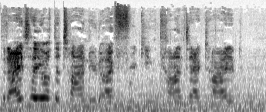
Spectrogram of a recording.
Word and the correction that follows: contact high: I got the kid... – Contact high? – Yeah, that wasn't the right way to pronounce it.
